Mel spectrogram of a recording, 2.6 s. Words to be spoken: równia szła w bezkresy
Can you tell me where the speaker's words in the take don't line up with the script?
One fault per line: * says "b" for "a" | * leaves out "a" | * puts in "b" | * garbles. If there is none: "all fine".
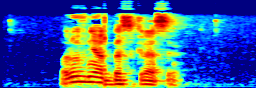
* leaves out "szła w"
